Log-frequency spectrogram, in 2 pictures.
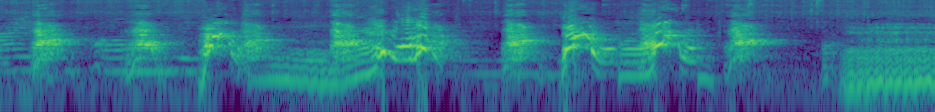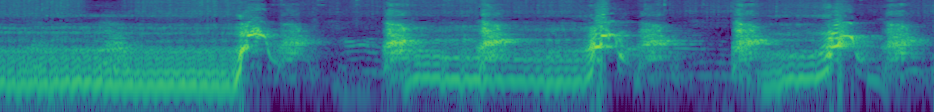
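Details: Dogs Patrick and Mia at home, barking at and flipping a Hexbug toy; quick barks, then a long rumbling growl of nearly two seconds, followed by more sharp barks.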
